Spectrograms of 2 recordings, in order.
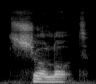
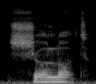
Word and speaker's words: Xolotl: So I'm going to pronounce them. Axolotl, Axolotl, Axolotl, Xolotl, Xolotl, Xolotl.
